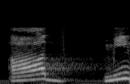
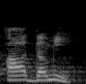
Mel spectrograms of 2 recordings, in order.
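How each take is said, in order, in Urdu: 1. د کی آواز کے بعد کوئی مصوتہ نہیں آتا۔ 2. د کی آواز کے بعد مختصر زبر والا مصوتہ آتا ہے۔ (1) "آدمی نہیں, دال ساکن نہیں ہے" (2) "دال پر زبر ہے"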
